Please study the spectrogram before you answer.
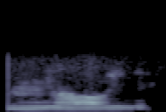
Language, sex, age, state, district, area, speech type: Manipuri, male, 18-30, Manipur, Tengnoupal, rural, conversation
